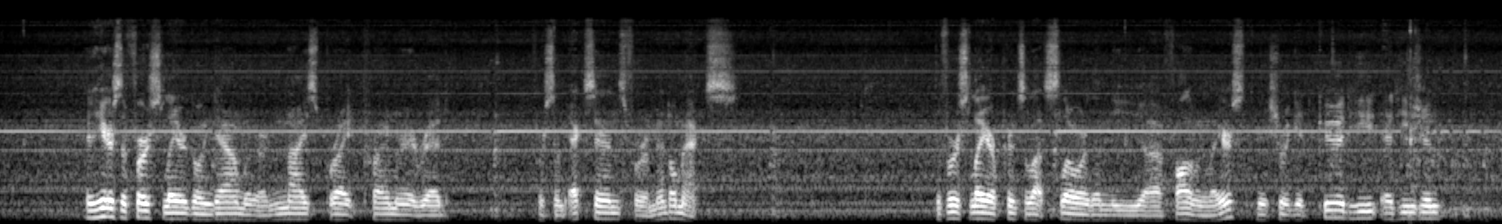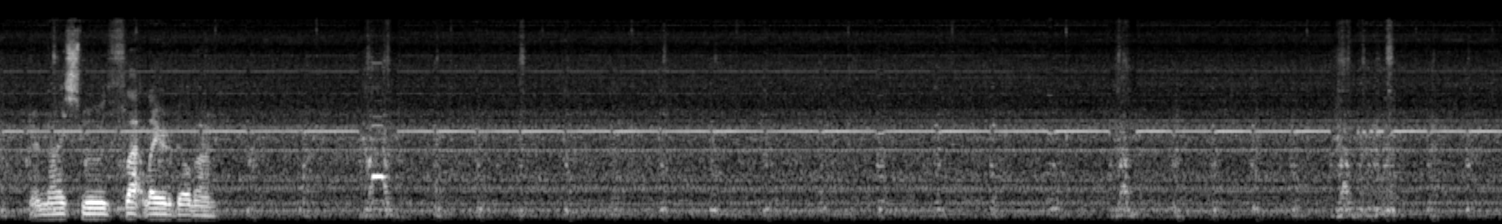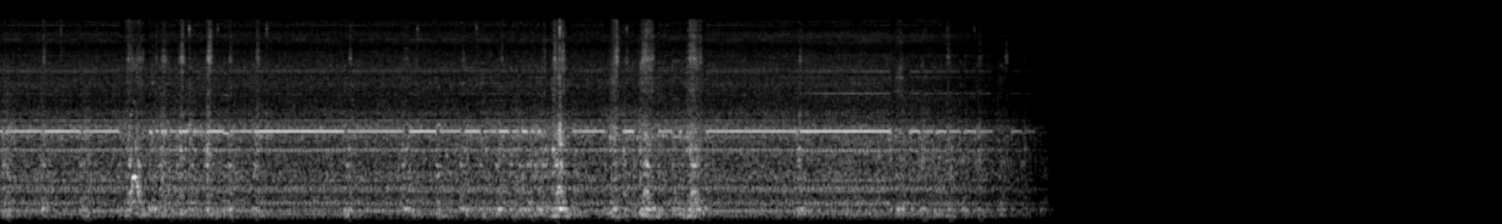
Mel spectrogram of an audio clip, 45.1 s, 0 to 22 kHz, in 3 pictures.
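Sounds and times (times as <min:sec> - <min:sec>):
stepper motors whining: 0:09.4 - 0:40.4.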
